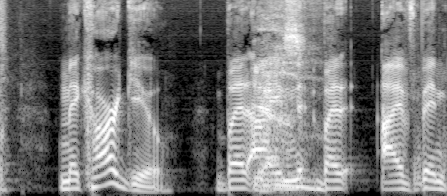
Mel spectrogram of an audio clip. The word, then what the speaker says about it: McHargue: me to remind me do not pronounce those last two letters. It's McHargue.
